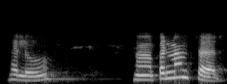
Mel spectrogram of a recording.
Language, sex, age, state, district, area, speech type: Maithili, female, 30-45, Bihar, Madhepura, urban, conversation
